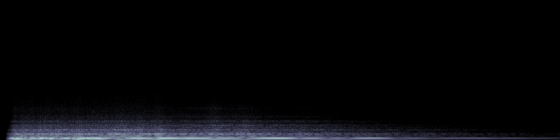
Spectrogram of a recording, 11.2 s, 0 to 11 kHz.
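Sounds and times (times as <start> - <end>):
short bass drone: 0.1 - 8.2.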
